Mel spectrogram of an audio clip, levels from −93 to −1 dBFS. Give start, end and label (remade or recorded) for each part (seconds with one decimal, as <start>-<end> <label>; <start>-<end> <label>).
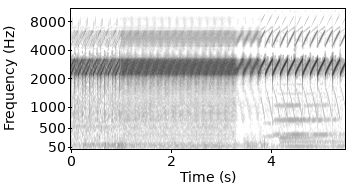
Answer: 0.0-1.0 recorded; 1.0-3.8 remade; 3.8-5.5 recorded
